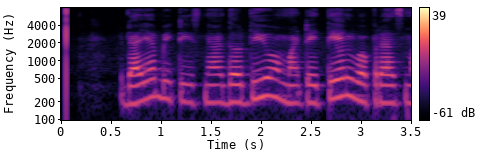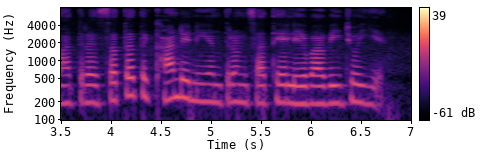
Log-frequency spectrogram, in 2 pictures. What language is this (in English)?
Gujarati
